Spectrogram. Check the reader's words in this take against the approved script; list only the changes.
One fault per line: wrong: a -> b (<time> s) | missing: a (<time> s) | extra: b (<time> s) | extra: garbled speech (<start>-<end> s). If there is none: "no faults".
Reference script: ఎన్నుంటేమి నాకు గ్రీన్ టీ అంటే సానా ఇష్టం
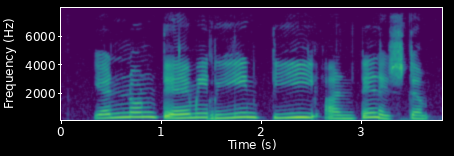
missing: నాకు (1.4 s)
missing: సానా (3.1 s)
